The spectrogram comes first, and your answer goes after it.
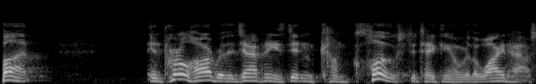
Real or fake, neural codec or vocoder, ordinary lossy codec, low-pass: fake; codec, 24 kHz, 6 kbps, HILCodec; MP3, 32 kbps; 7.2 kHz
